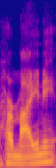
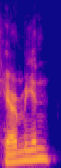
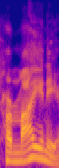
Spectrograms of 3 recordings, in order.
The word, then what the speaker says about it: Hermione: in your mind and I always used to pronounce um Hermione as herian because I never heard her. Yeah. I'd never heard her name said. So it was Herian, right?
